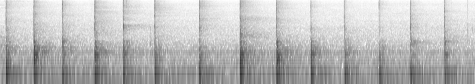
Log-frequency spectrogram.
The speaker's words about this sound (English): once you pound it out, it really wants to kind of hang off, so sometimes I'll even trim that off. But I usually pound it first and then just see what it's looking like.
